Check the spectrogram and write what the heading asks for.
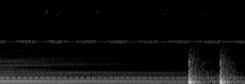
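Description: A held digital-piano chord slowly dying away, with crickets chirping steadily in the background. A sharp click sounds near the end.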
